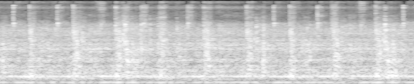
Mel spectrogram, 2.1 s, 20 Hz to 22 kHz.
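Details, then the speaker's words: Singer sewing machine running after its routine 6-monthly cleaning and maintenance, sewing fabric hands-free: even, quick stitching ticks over a smooth motor hum, steady rhythm without knocks; it purrs, running normally. "You hear how it purrs?"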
